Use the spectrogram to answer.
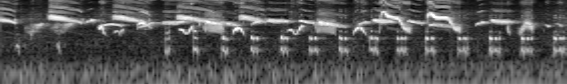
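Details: Caged Chinese hwamei, tame and fault-free, singing in a hand-carried cage set on a table: a rich run of loud whistled phrases, sweeping slurs and quick repeated notes with bright rising and falling turns.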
